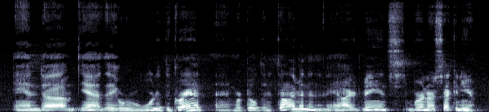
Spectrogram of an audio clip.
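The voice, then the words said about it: American accent. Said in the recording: “you got a bit of an accent there ... New Haven, Connecticut”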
